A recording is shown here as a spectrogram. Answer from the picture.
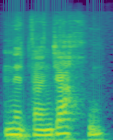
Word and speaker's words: Netanyahu: A continuación propós que a Corporación do Concello de Ribadumia declare ao primeiro ministro de Israel, Benjamín, por certo se pronuncia Netanyahu, persona non grata.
